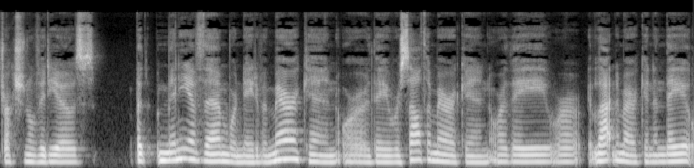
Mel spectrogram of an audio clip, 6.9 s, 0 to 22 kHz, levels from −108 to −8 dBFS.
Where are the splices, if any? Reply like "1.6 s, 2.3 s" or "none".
1.5 s, 5.8 s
